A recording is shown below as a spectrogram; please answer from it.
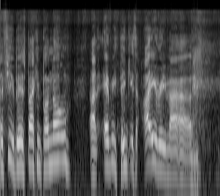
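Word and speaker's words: Puncknowle: We're staying in a place called Punk uh Panol. Sorry, don't pronounce the K apparently. Panol.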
